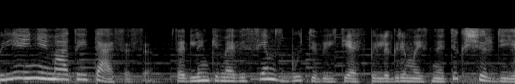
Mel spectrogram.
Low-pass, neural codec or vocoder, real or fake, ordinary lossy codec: 5.4 kHz; none; real; AAC, 32 kbps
